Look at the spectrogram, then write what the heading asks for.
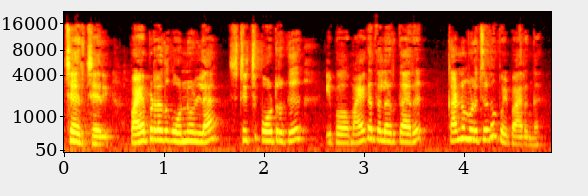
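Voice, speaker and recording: A woman voicing a calm, middle-aged male hospital doctor in a cartoon, speaking in a measured, reassuring clinical tone. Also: on the high side, close to an everyday voice. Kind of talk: cartoon voice acting.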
